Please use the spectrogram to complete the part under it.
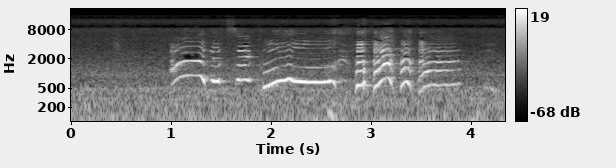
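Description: A young woman talks with excitement close by, her voice high and lively.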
